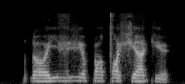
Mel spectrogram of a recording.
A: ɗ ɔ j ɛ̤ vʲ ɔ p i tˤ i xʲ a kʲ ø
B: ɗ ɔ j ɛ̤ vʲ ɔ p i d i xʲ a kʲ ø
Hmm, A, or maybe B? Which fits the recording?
A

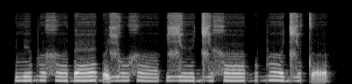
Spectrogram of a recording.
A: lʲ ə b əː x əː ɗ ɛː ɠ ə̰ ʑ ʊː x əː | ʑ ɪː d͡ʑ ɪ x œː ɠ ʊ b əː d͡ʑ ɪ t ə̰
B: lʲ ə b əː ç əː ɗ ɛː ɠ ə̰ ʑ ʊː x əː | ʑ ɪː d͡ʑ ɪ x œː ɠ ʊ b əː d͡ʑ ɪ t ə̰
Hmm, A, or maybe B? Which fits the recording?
A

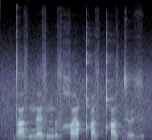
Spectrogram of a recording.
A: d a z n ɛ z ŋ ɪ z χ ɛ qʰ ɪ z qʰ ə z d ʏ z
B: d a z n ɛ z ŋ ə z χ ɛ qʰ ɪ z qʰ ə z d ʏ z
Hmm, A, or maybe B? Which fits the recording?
B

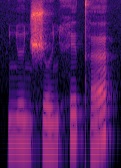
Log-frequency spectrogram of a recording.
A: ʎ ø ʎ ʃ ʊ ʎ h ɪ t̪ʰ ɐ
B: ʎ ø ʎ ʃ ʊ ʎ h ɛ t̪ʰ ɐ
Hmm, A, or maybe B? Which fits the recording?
A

